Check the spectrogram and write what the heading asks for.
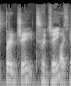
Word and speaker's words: Brigitte: And Brigitte Nielsen, if I'm pronouncing her name correctly, It's Brigitte.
